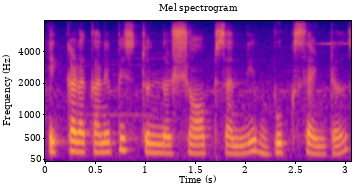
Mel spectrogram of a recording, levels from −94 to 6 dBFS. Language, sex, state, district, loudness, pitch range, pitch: Telugu, female, Andhra Pradesh, Sri Satya Sai, -19 LUFS, 175-210 Hz, 195 Hz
